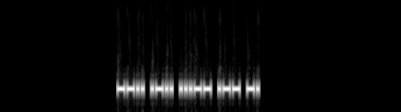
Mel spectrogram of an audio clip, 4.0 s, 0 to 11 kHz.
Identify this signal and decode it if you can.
Morse code, heard as a keyed tone, about 50 wpm, 700 Hz. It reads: ZL3WN
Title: DXCC-100 Call Signs - 5 Characters - Repeated 3x - 50wpm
